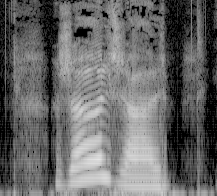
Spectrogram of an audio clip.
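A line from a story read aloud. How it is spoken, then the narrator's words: Sincere sigh. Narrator (Russian): искренне вздохнул правовед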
